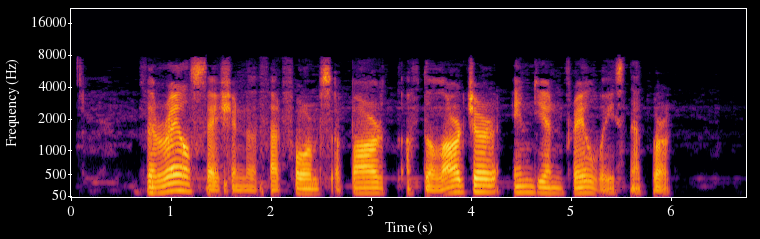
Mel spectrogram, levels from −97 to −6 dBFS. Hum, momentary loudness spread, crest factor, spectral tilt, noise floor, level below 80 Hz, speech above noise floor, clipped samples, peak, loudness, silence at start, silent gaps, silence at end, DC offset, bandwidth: none; 11 LU; 20 dB; -4.5 dB/octave; -69 dBFS; -62 dBFS; 49 dB; under 0.1%; -2 dBFS; -20 LUFS; 0.75 s; none; 0.75 s; under 0.1%; 8 kHz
